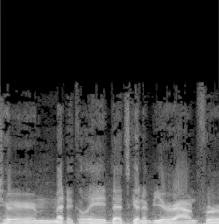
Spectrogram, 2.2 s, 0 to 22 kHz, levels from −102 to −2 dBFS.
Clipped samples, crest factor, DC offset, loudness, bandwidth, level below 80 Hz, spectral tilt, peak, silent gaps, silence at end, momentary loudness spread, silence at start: under 0.1%; 14 dB; under 0.1%; -17 LUFS; 13 kHz; -34 dBFS; -7.5 dB/octave; -2 dBFS; none; 0 s; 3 LU; 0 s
